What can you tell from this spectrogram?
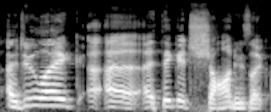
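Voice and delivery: ordinary talk, nothing marked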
